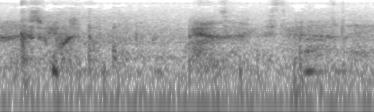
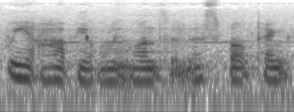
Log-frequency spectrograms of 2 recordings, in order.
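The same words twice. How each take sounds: First: Quick, barely audible whisper. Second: Low, soft, quick murmur with voice; hushed voice. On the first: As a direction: whisper it fast, as a hushed aside. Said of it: "I also don't know why we're whispering". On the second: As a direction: drop the whisper but stay very quiet. Repeats whispered line in low voice. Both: Real, not acted.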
